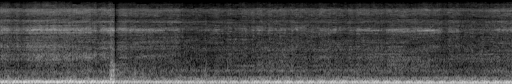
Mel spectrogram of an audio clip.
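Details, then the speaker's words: 1979 AMC AMX that left the owner stranded on the road: heavy low rumble with an irregular loping beat near three per second at idle, rough; owner suspects a gigantic vacuum leak, not confirmed. "sounds like it's got a gigantic vacuum leak"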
